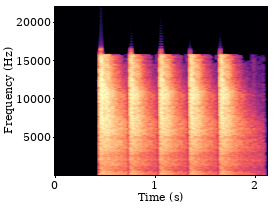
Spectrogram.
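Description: Logo intro sting: after half a second of silence, five heavy percussive hits at about three a second, each dying away before the next.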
